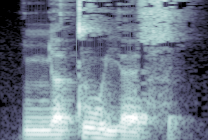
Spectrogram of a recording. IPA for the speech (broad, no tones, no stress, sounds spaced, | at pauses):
ɲ ɐ t u j ɛ ɬ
